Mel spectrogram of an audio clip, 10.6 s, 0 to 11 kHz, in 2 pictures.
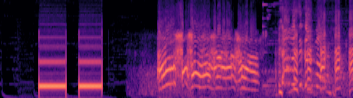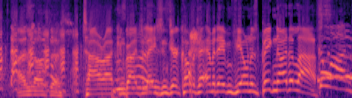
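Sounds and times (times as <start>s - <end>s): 
telephone ringing in electronic bursts: 0.6s - 1.6s
laughter: 2.4s - 9.2s
speech: 4.4s - 10.5s.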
